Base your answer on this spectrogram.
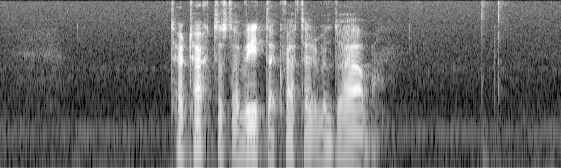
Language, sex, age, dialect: Faroese, male, 15-35, Norðurstreymoy/Eysturoy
